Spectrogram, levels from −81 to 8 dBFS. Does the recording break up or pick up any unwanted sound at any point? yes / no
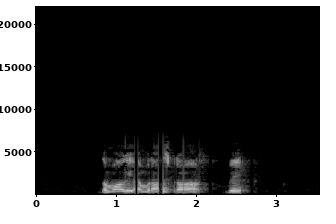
yes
